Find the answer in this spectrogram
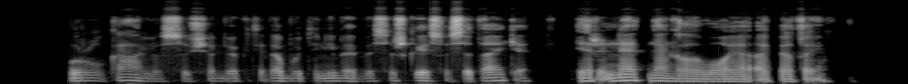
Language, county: Lithuanian, Šiauliai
